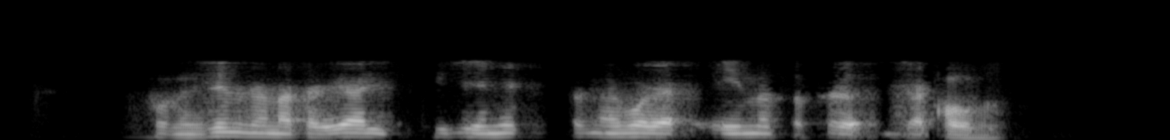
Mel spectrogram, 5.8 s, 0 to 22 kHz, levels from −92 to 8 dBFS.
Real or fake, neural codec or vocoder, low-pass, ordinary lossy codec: fake; codec, 16 kHz, 1 kbps, X-Codec, HuBERT features, trained on general audio; 3.6 kHz; AAC, 16 kbps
